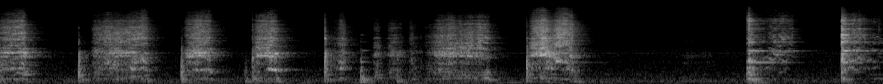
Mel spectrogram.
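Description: A utensil scraping in short repeated strokes as chopped hard-boiled egg is pushed over into a bowl: seven scrapes, a pause of about a second and a half, then two more near the end.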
